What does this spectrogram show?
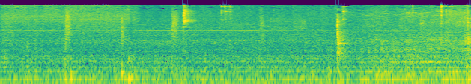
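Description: A freight train of open gondola wagons rolling past, heard through a window: a steady low rumble of wheels on rail, broken by sharp metallic knocks, the strongest about four and a half seconds in.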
